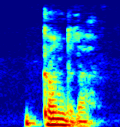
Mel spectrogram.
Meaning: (noun) A small long, narrow boat with a high prow and stern, propelled with a single oar, especially in Venice
- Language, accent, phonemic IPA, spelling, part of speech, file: English, Southern England, /ˈɡɒn.də.lə/, gondola, noun / verb, LL-Q1860 (eng)-gondola.wav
